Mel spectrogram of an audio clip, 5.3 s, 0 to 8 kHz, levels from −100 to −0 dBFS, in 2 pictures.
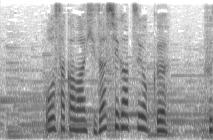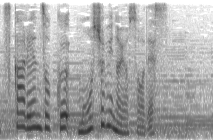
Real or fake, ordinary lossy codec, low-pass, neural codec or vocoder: real; none; 7.2 kHz; none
